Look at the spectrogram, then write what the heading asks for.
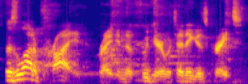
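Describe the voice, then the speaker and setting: A young American man, a guest talking about his move abroad in a lively, upbeat way with lots of fillers. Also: medium pitch, fast talker. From United States. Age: young adult. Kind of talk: casual interview.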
